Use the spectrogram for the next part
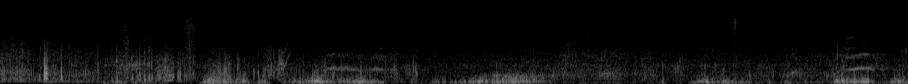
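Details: Several ambassador gray wolves in a daily dominance interaction, December 2008: deep rumbling growls come in pulses, with short higher tonal whines at intervals, over scuffling and outdoor background.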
